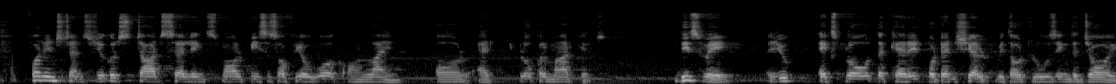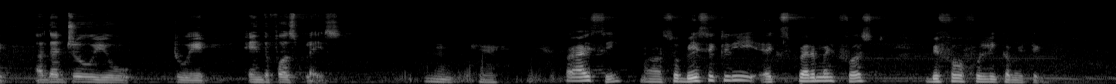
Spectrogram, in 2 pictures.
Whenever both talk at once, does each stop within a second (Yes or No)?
Yes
